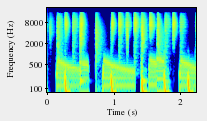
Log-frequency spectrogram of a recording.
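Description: Electronic house-style track playing at about 130 BPM: a drum-machine kick on every beat, with crisp hi-hat ticks between the kicks and a filtered, sustained synth part underneath.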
